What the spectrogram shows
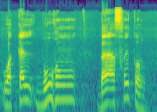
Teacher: میم ساکن کے بعد با ہے تو میم ساکن کو غنّے کے ساتھ پڑھیں گے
